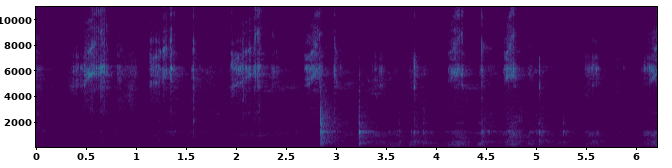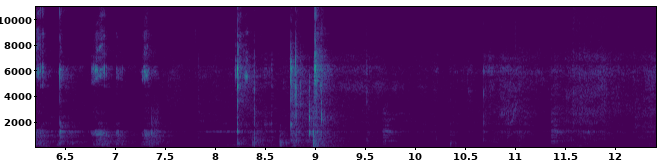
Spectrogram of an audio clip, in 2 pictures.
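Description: Irregular light clicks, clinks and rustles of small things and cloth being handled at a sewing table, with sharper knocks about three seconds in and again around eight to nine seconds; no machine running.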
